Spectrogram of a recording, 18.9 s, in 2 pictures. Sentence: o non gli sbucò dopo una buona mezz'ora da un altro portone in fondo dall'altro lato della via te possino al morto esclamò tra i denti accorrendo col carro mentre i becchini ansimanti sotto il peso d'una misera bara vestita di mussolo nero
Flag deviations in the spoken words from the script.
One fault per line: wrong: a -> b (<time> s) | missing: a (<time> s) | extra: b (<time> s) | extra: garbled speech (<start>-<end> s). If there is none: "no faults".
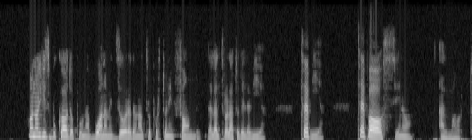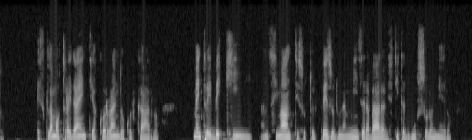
extra: via te (6.2 s)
